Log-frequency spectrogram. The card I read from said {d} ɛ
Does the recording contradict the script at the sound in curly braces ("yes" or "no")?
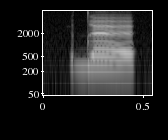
no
